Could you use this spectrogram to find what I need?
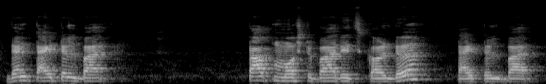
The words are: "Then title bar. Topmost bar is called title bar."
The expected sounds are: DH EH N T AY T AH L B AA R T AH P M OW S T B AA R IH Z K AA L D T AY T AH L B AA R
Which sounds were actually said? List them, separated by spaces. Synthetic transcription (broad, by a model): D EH N T AY T AH L B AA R T AH P M OW S T B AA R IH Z K AA L D T AY T AH L B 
